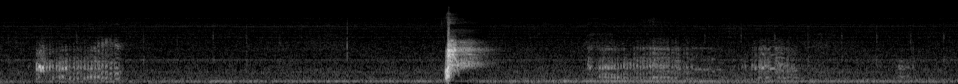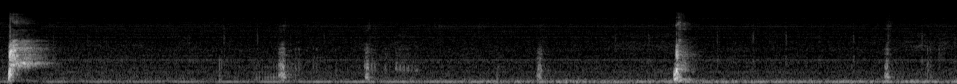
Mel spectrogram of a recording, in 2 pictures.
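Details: Sparse, sharp single barks from Chihuahua puppies, spaced roughly five seconds apart, with softer muffled yips and whines between them over a low background hum.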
